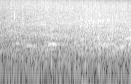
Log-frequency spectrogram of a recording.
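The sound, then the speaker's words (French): Water runs in a warehouse where bananas are washed, a continuous dense splashing rush like heavy rain that holds an even level from start to finish. “Alors ça, c'est l'eau qui coule justement dans l'entrepôt pour laver les bananes”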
